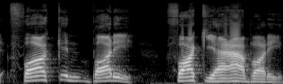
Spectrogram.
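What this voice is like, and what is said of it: Put-on Alberta accent. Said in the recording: “that's my Alberta accent coming out”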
